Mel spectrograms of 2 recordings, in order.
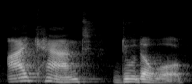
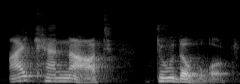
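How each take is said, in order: First: The word cannot is contracted to can't. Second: The word cannot is said in full. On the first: "if you want to use the contracted form of cannot" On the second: "one sentence is for cannot"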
